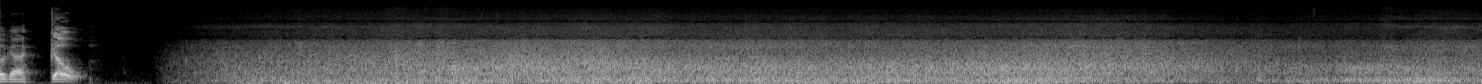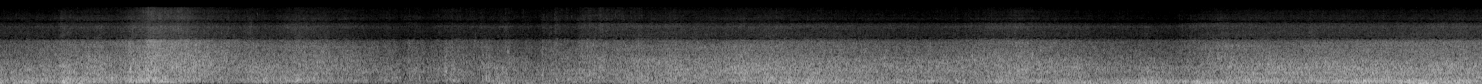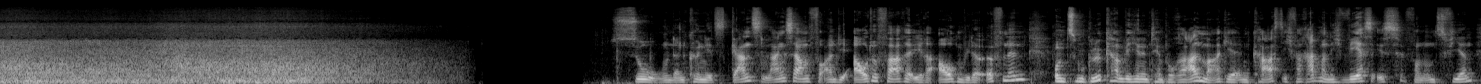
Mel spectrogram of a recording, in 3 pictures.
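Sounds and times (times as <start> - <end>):
speech: 0.0 - 0.9, 36.6 - 44.4
wind rushing: 1.6 - 34.1
ocean waves breaking on a shore: 1.6 - 34.4.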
